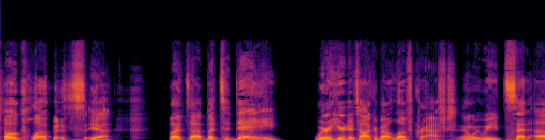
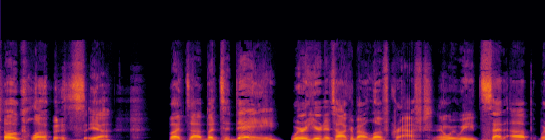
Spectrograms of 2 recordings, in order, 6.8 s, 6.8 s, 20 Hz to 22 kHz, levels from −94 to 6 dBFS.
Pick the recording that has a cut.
second; 1 cut; at 3.5 s

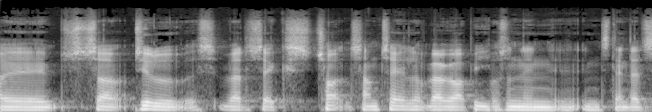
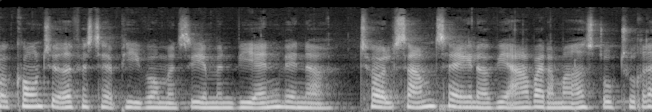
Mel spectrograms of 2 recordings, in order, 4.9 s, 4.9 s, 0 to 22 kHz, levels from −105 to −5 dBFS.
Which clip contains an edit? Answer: first; 3 cuts; at 1.0 s, 3.2 s, 3.7 s

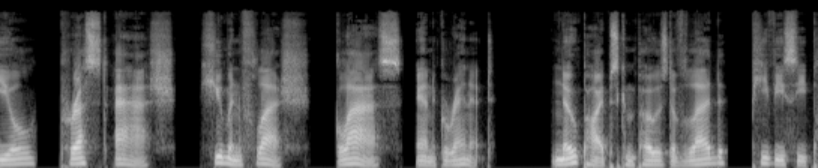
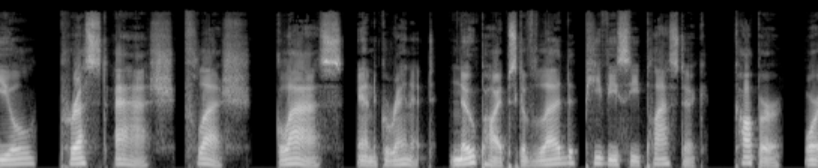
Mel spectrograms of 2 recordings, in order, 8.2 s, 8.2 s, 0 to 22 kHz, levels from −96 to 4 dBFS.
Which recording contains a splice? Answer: second; 4 cuts; at 1.8 s, 4.4 s, 5.2 s, 5.8 s

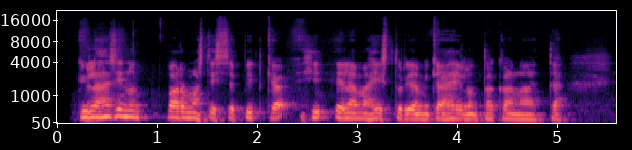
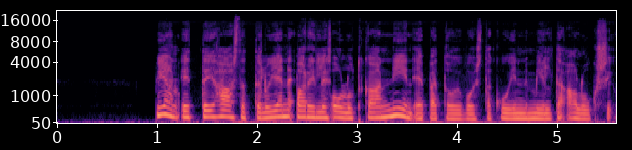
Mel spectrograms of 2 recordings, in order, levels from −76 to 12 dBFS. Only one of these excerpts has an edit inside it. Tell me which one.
second; 3 cuts; at 1.2 s, 2.4 s, 2.7 s

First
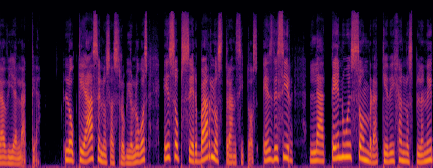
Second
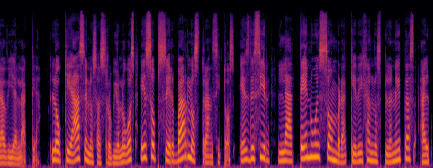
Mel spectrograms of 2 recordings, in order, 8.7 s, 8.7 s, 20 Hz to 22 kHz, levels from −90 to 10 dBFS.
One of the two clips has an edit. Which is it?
second; 3 cuts; at 0.9 s, 2.7 s, 5.5 s

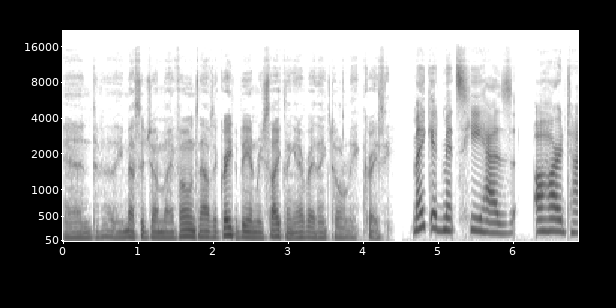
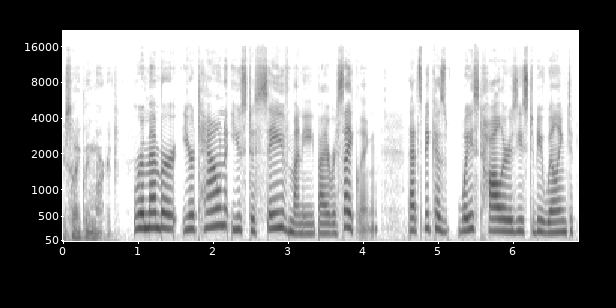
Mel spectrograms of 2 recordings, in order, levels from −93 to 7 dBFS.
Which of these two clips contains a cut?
first; 3 cuts; at 1.8 s, 2.3 s, 3.5 s

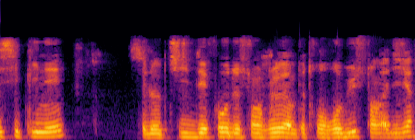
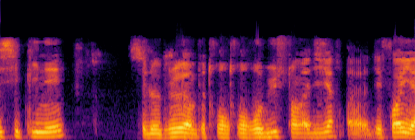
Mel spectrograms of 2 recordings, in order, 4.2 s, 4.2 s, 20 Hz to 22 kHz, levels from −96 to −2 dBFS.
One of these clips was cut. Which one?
second; 2 cuts; at 1.6 s, 2.3 s

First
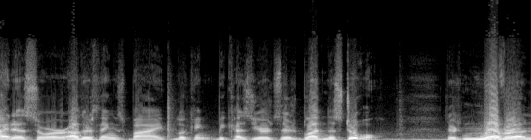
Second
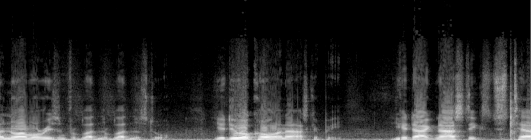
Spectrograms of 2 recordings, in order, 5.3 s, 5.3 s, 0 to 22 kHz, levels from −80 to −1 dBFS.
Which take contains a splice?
second; 2 cuts; at 1.1 s, 4.0 s

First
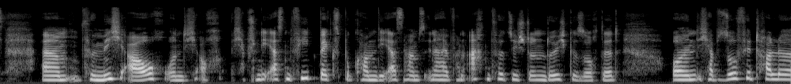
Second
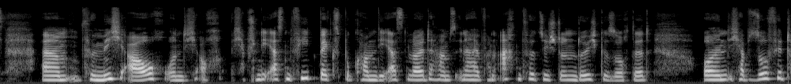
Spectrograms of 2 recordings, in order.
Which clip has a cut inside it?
first; 1 cut; at 4.0 s

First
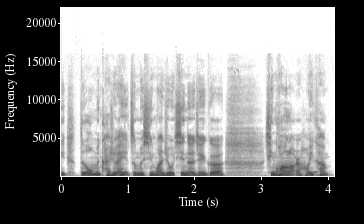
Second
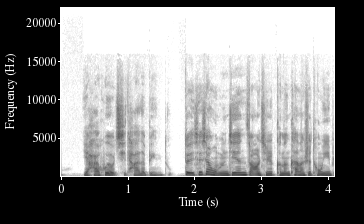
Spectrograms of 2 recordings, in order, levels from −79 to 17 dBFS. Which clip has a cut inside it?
second; 1 cut; at 1.7 s

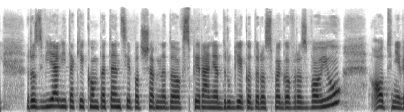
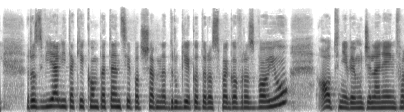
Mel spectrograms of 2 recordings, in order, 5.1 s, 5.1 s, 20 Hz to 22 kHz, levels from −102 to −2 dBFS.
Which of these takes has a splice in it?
second; 1 cut; at 2.1 s

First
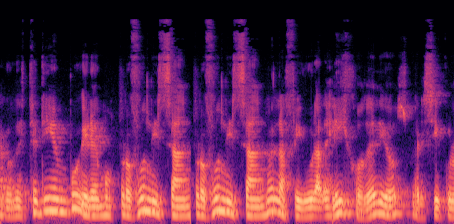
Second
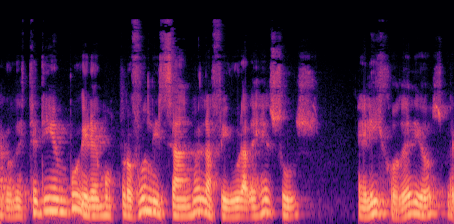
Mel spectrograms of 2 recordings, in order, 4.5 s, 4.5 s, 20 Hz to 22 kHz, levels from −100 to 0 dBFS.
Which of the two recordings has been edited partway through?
first; 2 cuts; at 1.9 s, 3.3 s

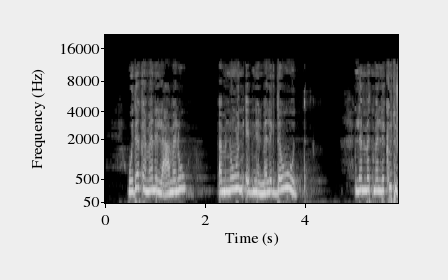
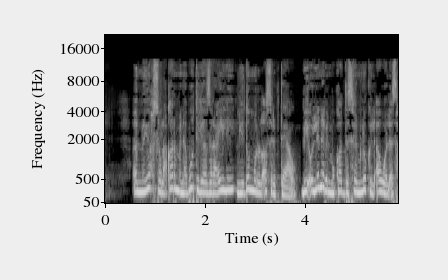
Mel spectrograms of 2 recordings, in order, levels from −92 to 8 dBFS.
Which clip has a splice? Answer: second; 5 cuts; at 1.2 s, 2.6 s, 3.9 s, 4.4 s, 5.0 s

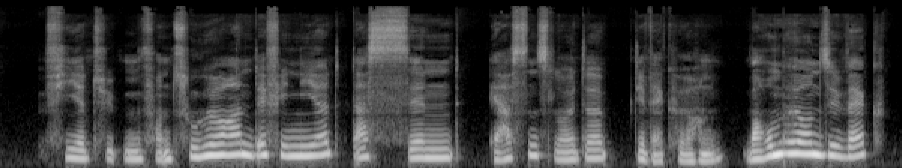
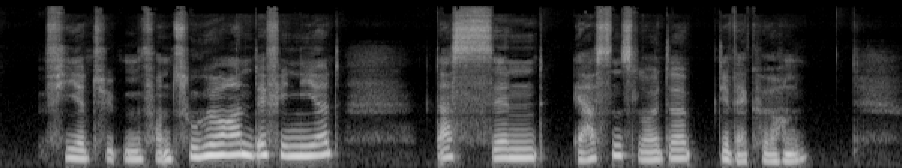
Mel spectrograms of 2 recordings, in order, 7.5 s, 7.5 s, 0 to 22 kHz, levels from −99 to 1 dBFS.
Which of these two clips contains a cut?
first; 2 cuts; at 2.9 s, 6.1 s

